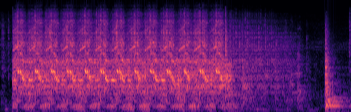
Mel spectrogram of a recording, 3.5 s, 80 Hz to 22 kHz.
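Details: Kubota L2350 tractor diesel with water in fuel tank, lines and injection pump, cranked while bleeding an injector line: starter churns about three beats a second for two seconds then quits without firing; water in fuel prevents starting.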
